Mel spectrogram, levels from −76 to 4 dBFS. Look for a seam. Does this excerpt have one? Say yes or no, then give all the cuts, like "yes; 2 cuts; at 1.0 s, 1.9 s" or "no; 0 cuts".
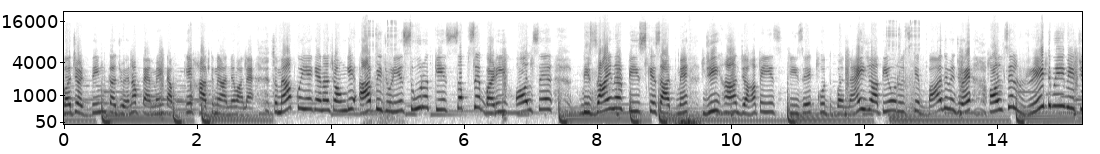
no; 0 cuts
